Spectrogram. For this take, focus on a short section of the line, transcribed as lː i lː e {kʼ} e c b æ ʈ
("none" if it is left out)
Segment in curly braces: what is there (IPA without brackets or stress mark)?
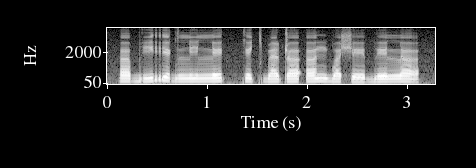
kː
